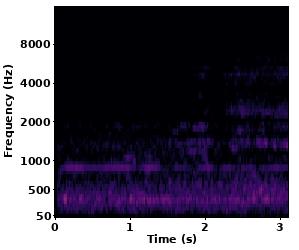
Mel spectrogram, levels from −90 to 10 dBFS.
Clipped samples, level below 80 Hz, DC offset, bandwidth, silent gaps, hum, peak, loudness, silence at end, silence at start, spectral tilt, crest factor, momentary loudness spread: under 0.1%; under -90 dBFS; under 0.1%; 7.6 kHz; none; none; -48 dBFS; -65 LUFS; 0 s; 0.05 s; -3.5 dB/octave; 16 dB; 5 LU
